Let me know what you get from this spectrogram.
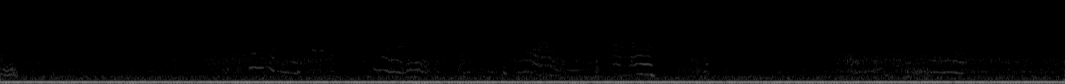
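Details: Newborn field-type Labrador Retriever puppies, born to Biscuit, a 2017 JFA grand champion, after nursing: scattered short high squeaks and wavering whines from the litter over a loud constant low hum.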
